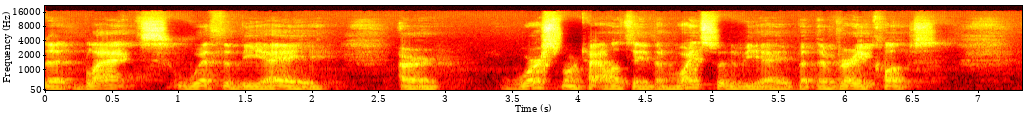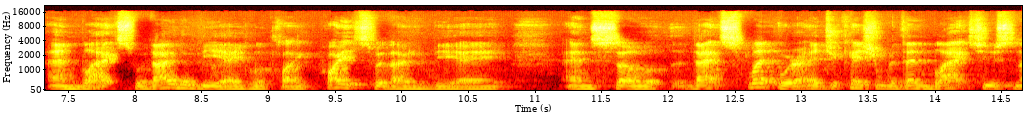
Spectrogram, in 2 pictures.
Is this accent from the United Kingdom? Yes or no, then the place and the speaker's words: yes; United Kingdom; now in United States; I grew up in Britain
